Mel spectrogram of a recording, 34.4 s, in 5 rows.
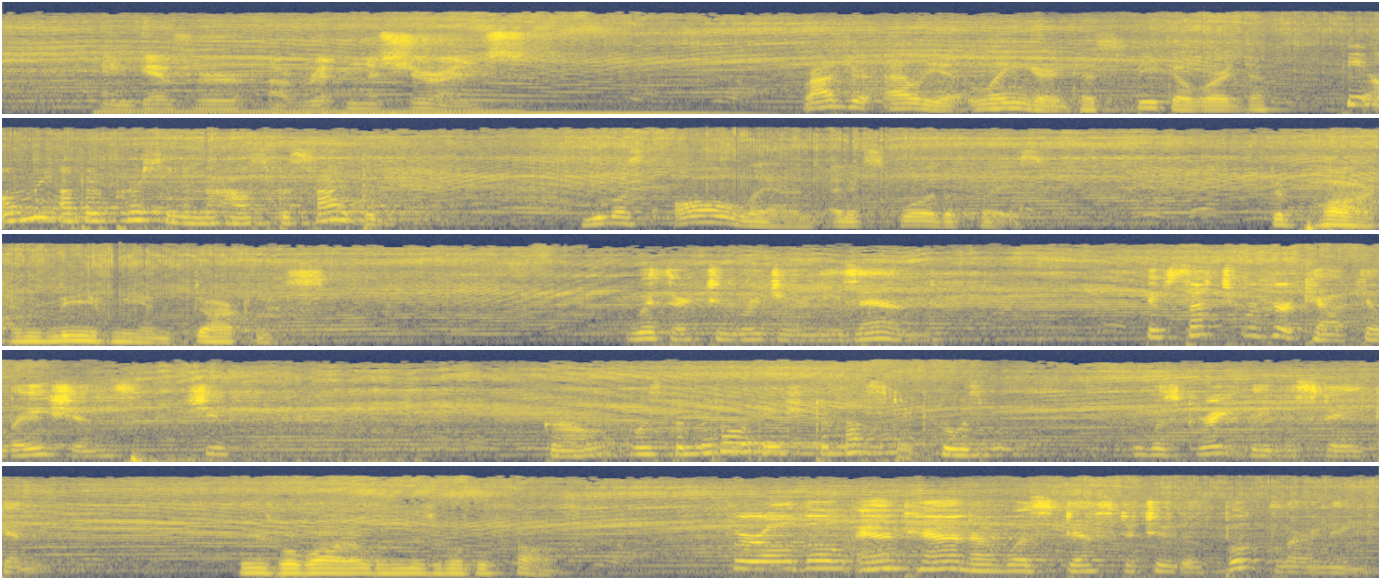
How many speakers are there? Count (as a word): six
